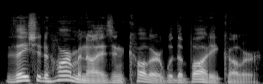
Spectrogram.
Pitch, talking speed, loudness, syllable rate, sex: 115 Hz, 205 wpm, -19 LUFS, 6.1 syllables/s, male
